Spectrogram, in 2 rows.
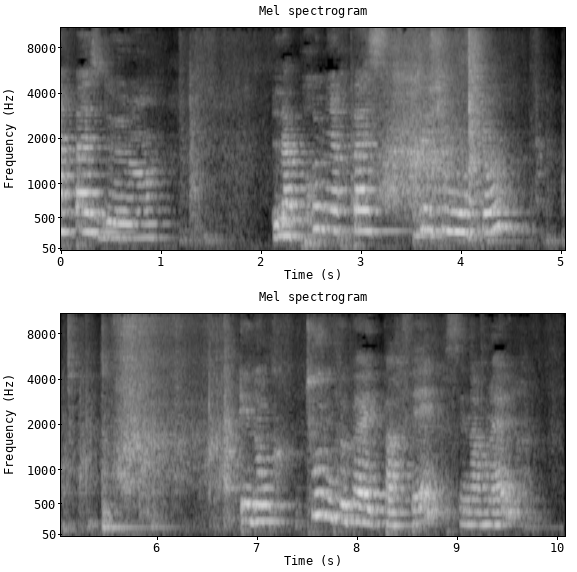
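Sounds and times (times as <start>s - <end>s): person speaking: 6.8s - 9.8s.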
